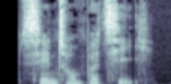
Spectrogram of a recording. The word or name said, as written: centrumparti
